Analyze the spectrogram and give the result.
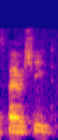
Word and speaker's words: Bereshit: I've sounded as Bereshit.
